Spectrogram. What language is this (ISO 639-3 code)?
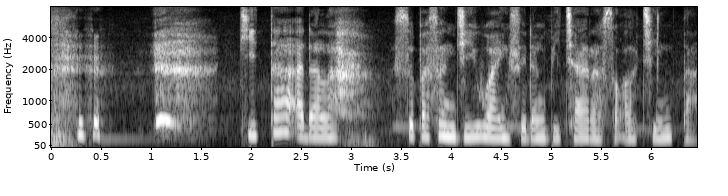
msa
